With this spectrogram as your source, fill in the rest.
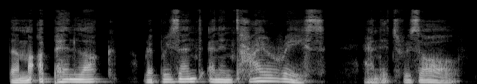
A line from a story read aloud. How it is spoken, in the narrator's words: Taqalu whispered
